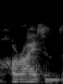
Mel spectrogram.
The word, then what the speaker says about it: horizons: I liked some of your vocabulary, like broaden your horizons. That's good. Just with the pronunciation there, you have to pronounce the H, broaden your horizons.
